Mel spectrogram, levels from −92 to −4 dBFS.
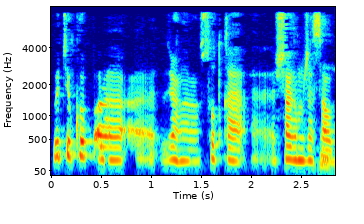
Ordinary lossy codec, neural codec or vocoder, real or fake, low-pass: MP3, 48 kbps; none; real; 7.2 kHz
